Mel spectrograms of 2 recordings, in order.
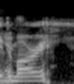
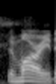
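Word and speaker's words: DeMarre: This is that small forward position, getting DeMar Carroll. Did I say that right? DeMari Carroll. – Just say DeMari. – DeMari. There we go.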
